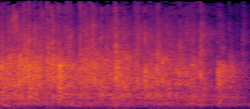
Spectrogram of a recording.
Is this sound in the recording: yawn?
no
